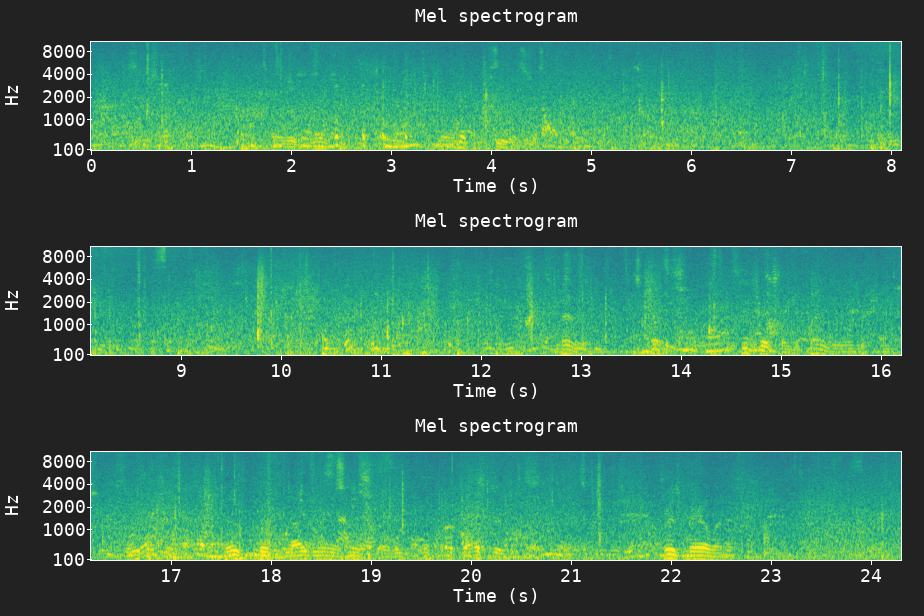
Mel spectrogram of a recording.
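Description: A large crowd of men and women murmurs and chatters throughout an echoing hall.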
